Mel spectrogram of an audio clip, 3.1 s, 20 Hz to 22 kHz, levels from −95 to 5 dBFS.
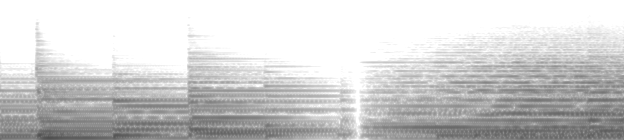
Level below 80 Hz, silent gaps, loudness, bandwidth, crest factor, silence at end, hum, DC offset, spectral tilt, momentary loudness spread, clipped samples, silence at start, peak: -54 dBFS; none; -36 LUFS; 8.4 kHz; 14 dB; 0 s; none; under 0.1%; -8.5 dB/octave; 14 LU; under 0.1%; 0 s; -22 dBFS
